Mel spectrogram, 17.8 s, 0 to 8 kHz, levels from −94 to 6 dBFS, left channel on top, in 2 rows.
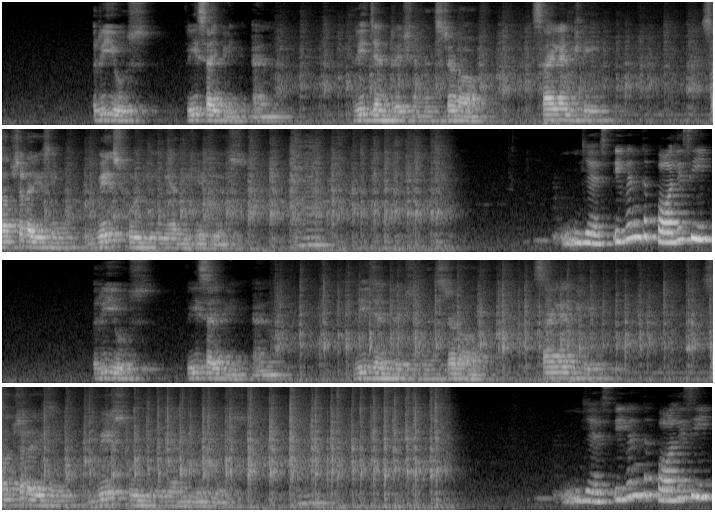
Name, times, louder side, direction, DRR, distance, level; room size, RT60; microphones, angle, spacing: voice 1, 1.1-1.8 2.3-3.5 4.4-6.1 6.6-7.6 8.8-11.9 12.5-13.1, left 3 dB, 80° left, 4 dB, 0.7 m, -30 dB
sound 1, 3.4-14.5, right 4 dB, 45° right, 0.5 m, -40 dB
voice 2, 15.8-17.7, left 5 dB, 50° left, 4 dB, 0.3 m, -24 dB
5.0 x 3.1 x 2.7 m, 0.80 s
head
